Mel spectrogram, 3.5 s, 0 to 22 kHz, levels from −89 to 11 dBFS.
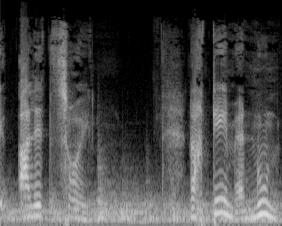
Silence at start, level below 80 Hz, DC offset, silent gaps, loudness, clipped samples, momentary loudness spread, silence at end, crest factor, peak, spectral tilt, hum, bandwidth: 0 s; -32 dBFS; 0.9%; none; -13 LUFS; 0.2%; 10 LU; 0 s; 12 dB; 0 dBFS; -5.5 dB/octave; none; 15.5 kHz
